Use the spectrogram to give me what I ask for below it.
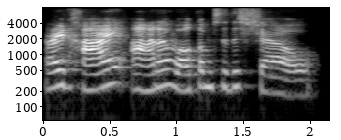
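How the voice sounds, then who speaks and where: A woman's voice: mid-range voice, normal speed, pushed and bright. A middle-aged woman hosting a podcast over a video call, chatting casually and enthusiastically with fillers and little laughs. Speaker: podcast host. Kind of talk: casual interview chat on a call.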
